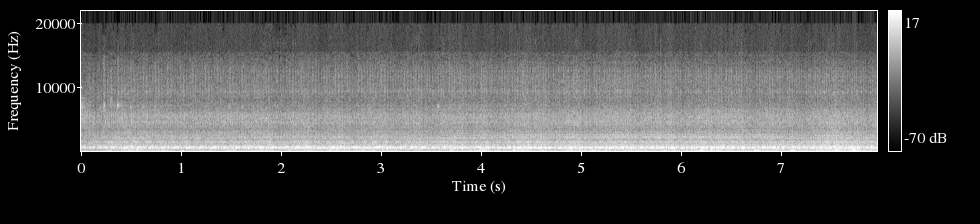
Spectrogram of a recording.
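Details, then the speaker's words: Car with a newly replaced hydraulic pump (BVH model) at idle after bleeding, fluid now clear, regulator valve shut: steady mid-pitched hum over a smooth idle, no knocks or grinding; pump building pressure normally. "Here we go. You can hear the pump working. And the car should now pump itself up."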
